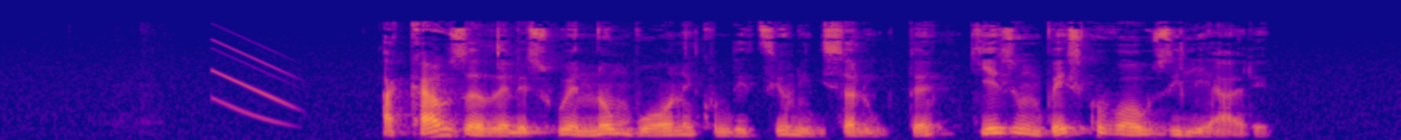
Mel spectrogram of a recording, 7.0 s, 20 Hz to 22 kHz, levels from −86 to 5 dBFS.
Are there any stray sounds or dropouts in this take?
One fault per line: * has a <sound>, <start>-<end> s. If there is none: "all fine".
* has a chirp, 1.0-1.5 s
